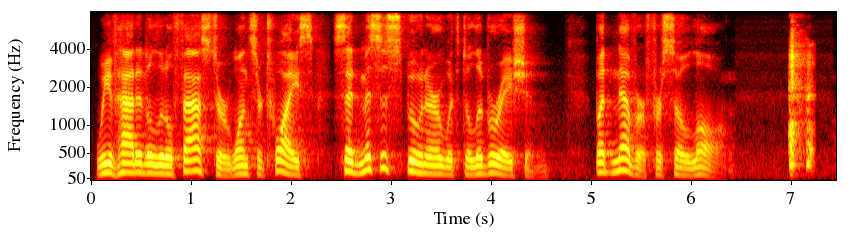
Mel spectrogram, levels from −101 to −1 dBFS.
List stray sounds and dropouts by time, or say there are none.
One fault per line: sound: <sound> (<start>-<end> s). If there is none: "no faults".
sound: cough (7.0-7.3 s)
